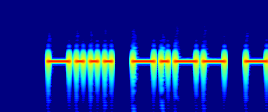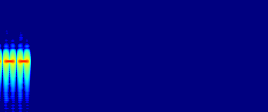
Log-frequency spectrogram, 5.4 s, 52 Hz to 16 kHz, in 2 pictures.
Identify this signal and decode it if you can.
Morse code, heard as a keyed tone, about 17 wpm, 700 Hz. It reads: BYD
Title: USA Call Sign Postfixes - 3 Letters 17wpm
